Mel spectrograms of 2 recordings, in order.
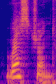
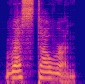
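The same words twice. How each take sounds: First: The middle sounds are squeezed into two syllables. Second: Every vowel sound is pronounced separately and fully. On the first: The speaker calls it right. "it is res and then trunt" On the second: The speaker calls it wrong. "pronouncing all those vowel sounds distinctly"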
